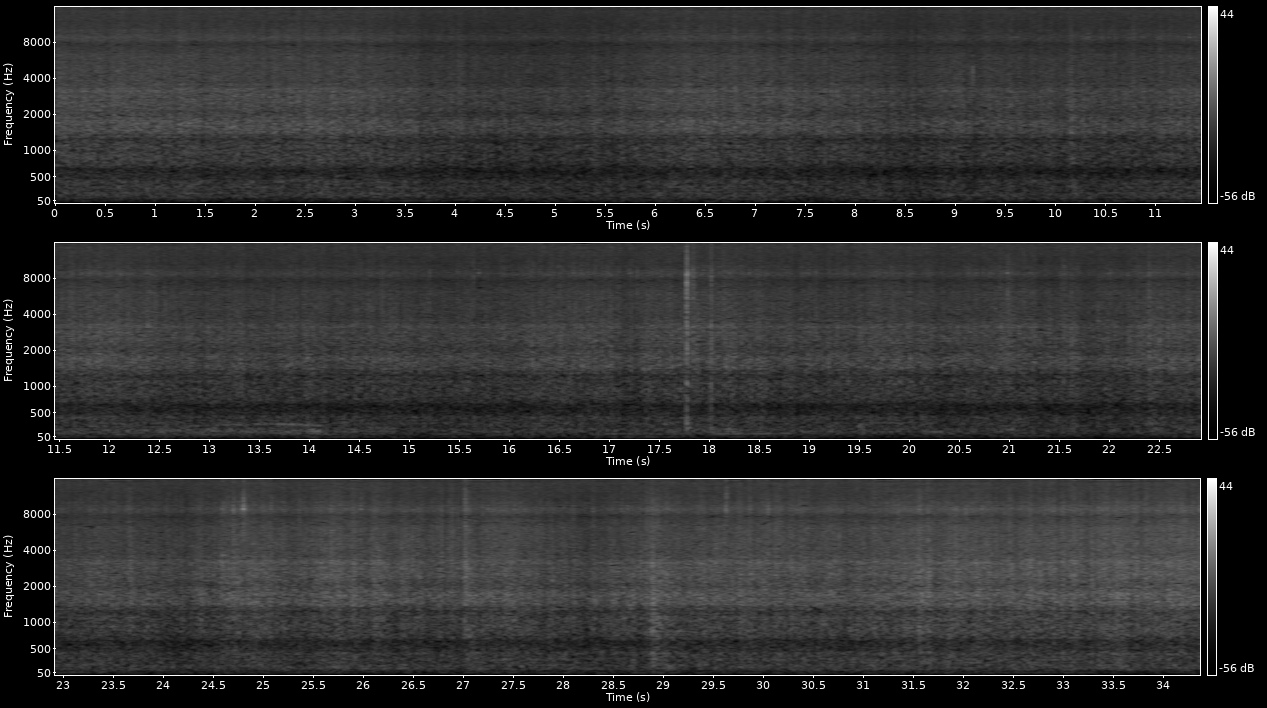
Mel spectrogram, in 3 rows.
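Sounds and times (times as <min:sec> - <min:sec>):
heavy rain drumming on a car roof heard from inside the empty cabin: 0:00.0 - 0:34.3
sharp tap: 0:17.7 - 0:18.2.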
